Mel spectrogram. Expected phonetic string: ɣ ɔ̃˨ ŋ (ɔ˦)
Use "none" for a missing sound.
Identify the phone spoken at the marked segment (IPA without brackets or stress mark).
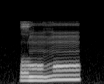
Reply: ɔ̃˦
